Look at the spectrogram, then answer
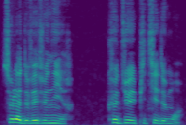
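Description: A grave, fatherly middle-aged swordsman speaks low and earnestly in a storybook reading, as a woman narrator voices him. The tone is restrained, with feeling held back, and the voice sits a touch higher than a typical man's. The recording is dry and close. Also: moderate pace, darkish tone, no echo, lightly acted.

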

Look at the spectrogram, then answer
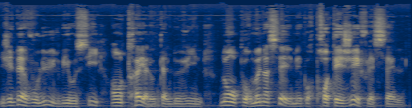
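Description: A man reading a historical novel aloud in a measured, dramatic narration. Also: lowish voice, darkish tone. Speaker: audiobook narrator. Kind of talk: scripted narration.

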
